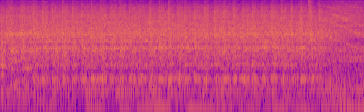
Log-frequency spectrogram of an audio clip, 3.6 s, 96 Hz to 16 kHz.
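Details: 1997 GMC Sierra 3500 that sat with chewed wiring; starter cranks steadily about three turns a second but never catches; cause found to be a dead fuel pump, later replaced; crank no start from failed fuel pump.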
